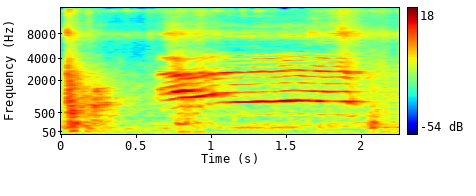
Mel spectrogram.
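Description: A toddler's high-pitched, drawn-out squeal of about a second, rising at first and then held, after a short knock at the start.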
